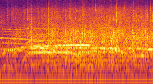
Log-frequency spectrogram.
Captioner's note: cheering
